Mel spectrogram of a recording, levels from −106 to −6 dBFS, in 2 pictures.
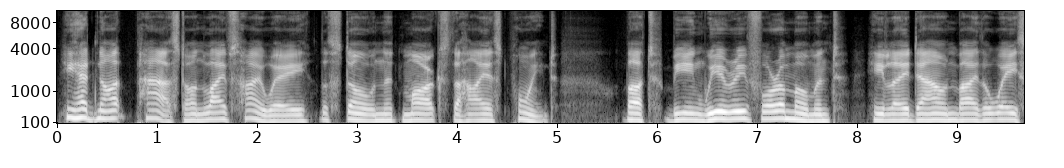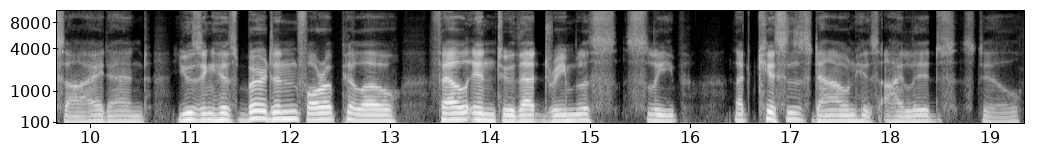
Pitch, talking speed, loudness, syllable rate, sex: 140 Hz, 135 wpm, -18 LUFS, 3.5 syllables/s, male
